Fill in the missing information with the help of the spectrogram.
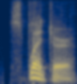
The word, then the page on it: splinter: American English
